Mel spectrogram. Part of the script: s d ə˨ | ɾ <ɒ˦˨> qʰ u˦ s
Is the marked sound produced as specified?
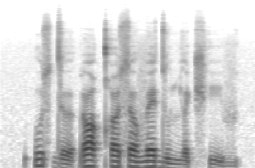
yes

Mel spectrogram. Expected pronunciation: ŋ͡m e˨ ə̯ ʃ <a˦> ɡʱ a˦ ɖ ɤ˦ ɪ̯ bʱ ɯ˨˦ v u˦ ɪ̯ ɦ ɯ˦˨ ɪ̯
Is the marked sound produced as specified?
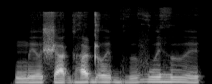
no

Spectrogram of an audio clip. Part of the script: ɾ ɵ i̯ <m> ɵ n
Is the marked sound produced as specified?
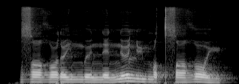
yes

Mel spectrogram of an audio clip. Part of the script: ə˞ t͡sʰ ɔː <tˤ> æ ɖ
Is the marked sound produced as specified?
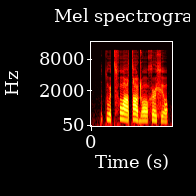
yes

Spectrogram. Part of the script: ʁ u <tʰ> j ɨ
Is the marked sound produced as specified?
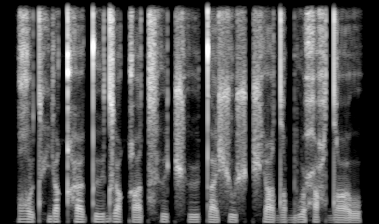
yes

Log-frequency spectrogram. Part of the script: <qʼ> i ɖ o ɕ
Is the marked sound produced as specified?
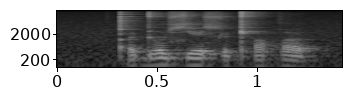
yes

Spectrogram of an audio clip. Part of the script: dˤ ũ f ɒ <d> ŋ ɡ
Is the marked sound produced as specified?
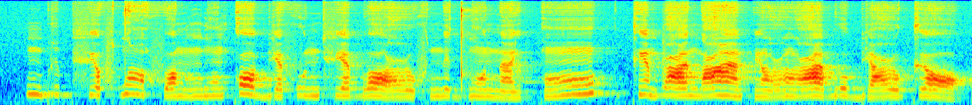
no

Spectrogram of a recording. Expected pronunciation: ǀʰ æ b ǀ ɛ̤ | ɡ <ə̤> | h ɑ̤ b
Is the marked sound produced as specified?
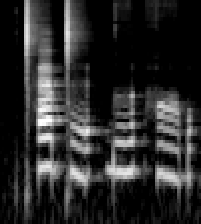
yes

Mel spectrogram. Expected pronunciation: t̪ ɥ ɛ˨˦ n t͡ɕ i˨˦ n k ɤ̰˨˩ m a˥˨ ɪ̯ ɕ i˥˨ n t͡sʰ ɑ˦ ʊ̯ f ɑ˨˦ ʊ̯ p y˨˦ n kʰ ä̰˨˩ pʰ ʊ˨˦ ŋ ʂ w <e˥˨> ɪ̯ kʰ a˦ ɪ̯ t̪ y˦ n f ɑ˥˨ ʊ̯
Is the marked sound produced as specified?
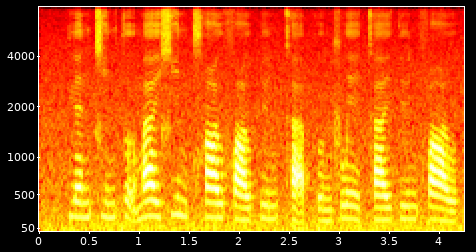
yes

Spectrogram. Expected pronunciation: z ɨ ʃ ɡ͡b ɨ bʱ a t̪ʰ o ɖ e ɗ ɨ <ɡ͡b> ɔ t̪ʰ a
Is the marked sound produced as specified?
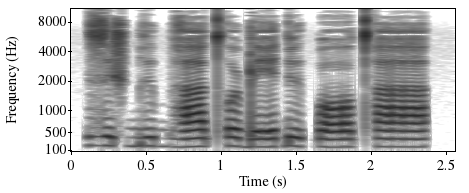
no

